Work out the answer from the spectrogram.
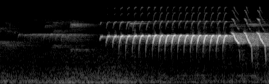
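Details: A Yorkshire canary sings a powerful, nonstop song: soft high notes lead into a loud, fast, even trill of rapidly repeated notes, ending in a few sharper descending chirps.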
